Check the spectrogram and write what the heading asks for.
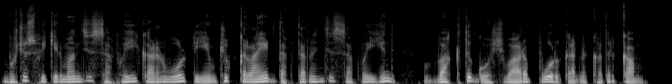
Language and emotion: Kashmiri, fearful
